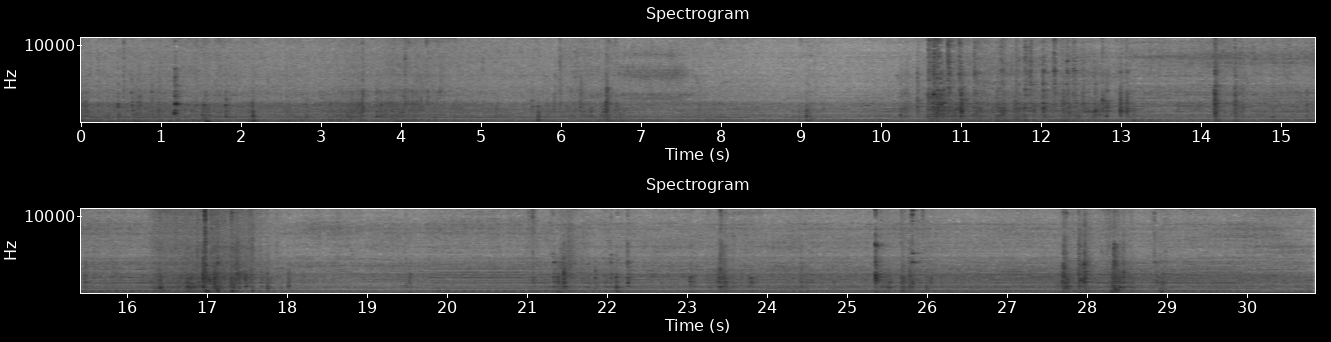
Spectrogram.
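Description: Caterpillar mini excavator's diesel engine running steadily, with knocks and grinding clatter of river stones being dug and moved by the bucket several times, the loudest about halfway through.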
